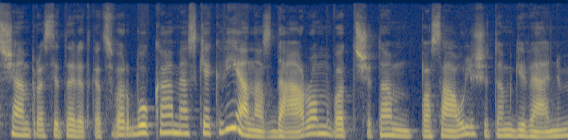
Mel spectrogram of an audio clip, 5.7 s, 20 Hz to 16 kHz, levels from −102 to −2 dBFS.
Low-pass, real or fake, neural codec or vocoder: 14.4 kHz; real; none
